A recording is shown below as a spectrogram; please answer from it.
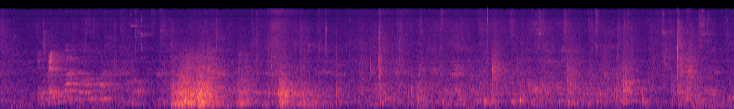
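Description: Indistinct voices in a large, echoing hall, with a louder burst about three and a half seconds in and scattered light knocks and thuds.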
